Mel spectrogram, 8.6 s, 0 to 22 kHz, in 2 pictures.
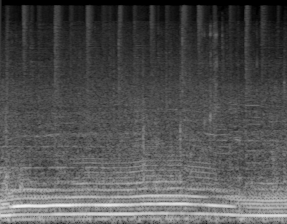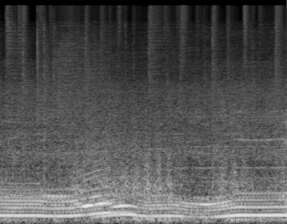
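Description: A Jeep fitted with a UD 44 axle crawls over dirt in low second gear, its engine droning loud and steady with rising and falling revs throughout.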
